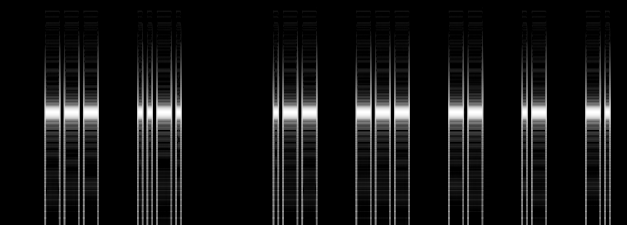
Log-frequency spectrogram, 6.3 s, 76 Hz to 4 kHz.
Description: Morse code, heard as a keyed tone, about 25 wpm, spaced as for 15 wpm, 550 Hz. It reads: OF WOMAN
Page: news-headlines-in-morse-code-at-15-wpm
